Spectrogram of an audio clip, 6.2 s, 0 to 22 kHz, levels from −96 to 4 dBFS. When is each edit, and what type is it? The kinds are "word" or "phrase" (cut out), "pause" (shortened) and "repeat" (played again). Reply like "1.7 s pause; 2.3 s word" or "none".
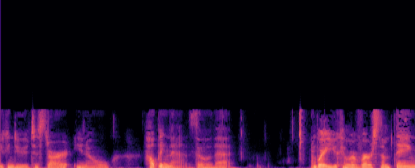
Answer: none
